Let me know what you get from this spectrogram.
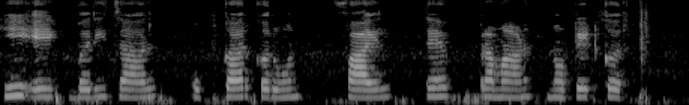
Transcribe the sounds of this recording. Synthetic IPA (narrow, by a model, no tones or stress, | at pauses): hiːekbəɾit͡salupkaɾkəɾuːn | fajlt̪epɾəmaɳnoʈeʈkəɾ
